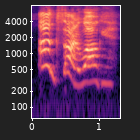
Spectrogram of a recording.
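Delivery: ordinary talk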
